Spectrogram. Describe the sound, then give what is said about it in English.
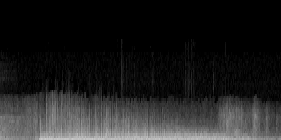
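A bomb device, a diamond pulsator on a table in a control room, explodes with a sudden loud blast that turns into a dense, sustained roaring rumble and slowly fades. “We have another diamond pulsator on the table in the control room. It's going to explode.”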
